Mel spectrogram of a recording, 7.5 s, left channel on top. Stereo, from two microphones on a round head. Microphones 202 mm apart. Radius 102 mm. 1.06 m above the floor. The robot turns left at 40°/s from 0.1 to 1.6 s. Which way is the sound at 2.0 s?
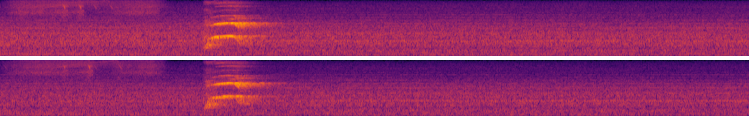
30° left (ahead or behind).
